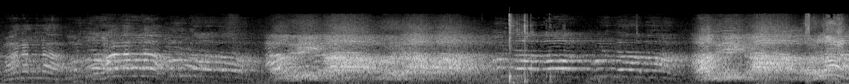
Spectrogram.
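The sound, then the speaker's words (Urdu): A crowd in Pakistan chants a slogan in unison, many voices rising together in several loud, rhythmic bursts separated by short breaks. “یہ نعرہ تو اب روز لگانے کا ہے، اب تو پورا پاکستان یہی نعرہ لگا رہا ہے”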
